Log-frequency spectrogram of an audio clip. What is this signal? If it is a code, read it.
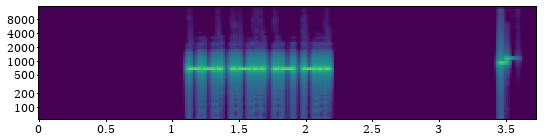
Morse code, heard as a keyed tone, about 44 wpm, 700 Hz. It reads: GLAD
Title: Top 751-1000 Words 45wpm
